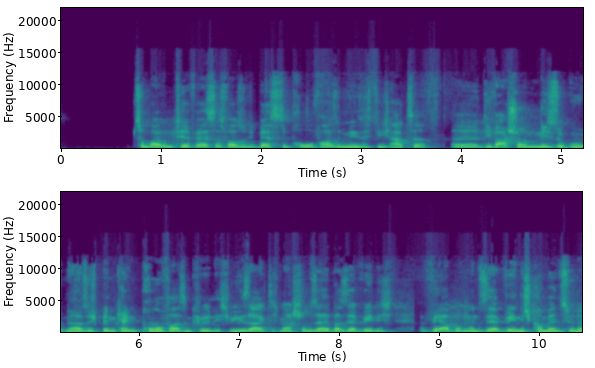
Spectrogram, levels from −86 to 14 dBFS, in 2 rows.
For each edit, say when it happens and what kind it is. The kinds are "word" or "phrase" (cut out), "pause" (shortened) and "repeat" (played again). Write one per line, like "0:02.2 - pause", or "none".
0:03.8 - pause
0:08.7 - pause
